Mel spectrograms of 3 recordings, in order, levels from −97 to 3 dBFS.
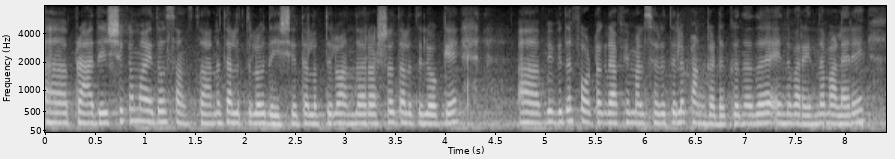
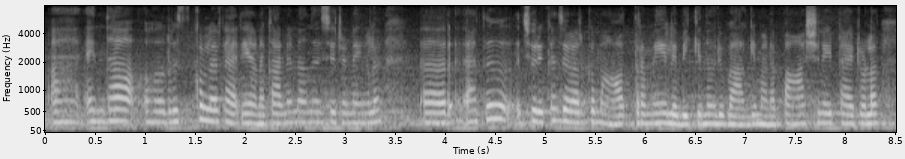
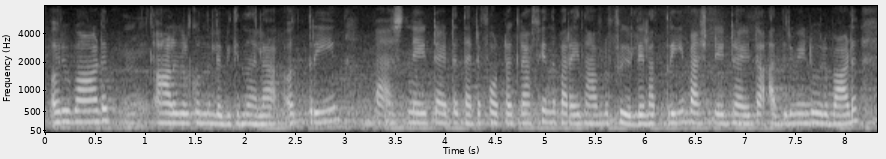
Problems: background sounds at intervals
